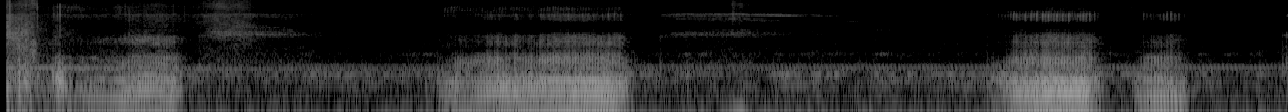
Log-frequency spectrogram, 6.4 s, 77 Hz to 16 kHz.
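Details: Cat sleeping on a pillow at home after an active day, snoring like a man: deep, rattling, loud snores about 26 a minute with a faint steady hum behind.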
